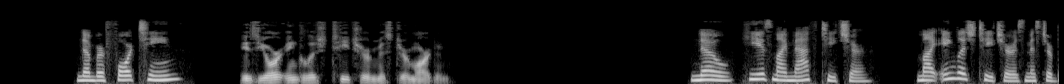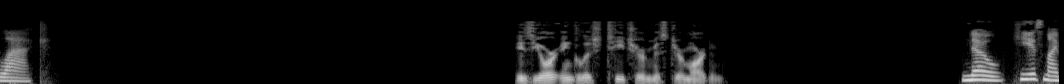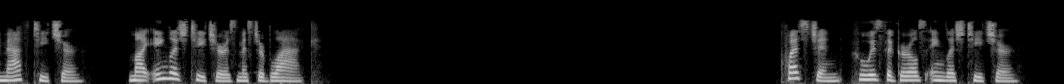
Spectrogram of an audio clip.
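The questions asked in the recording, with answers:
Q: who is the girl's English teacher?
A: Mr. Black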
